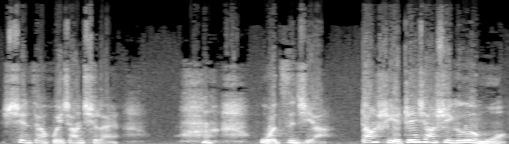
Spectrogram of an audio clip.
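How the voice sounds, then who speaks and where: An actress playing a bitter, anguished circus owner's wife in a Chinese radio drama, speaking with dramatic emphasis. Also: female voice, medium pitch, expressive, moderate pace, sharp tone, rough recording. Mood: bitter, confessional.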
